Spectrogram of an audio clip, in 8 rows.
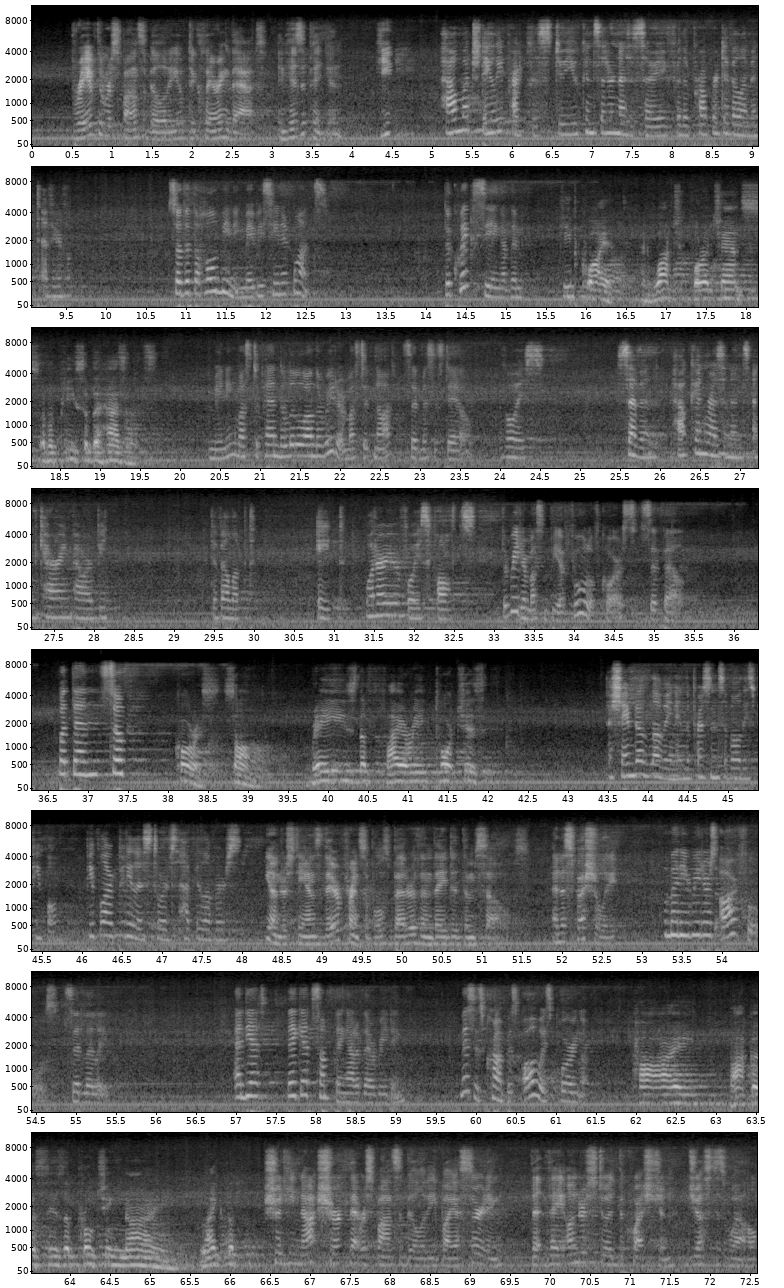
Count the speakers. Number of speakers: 4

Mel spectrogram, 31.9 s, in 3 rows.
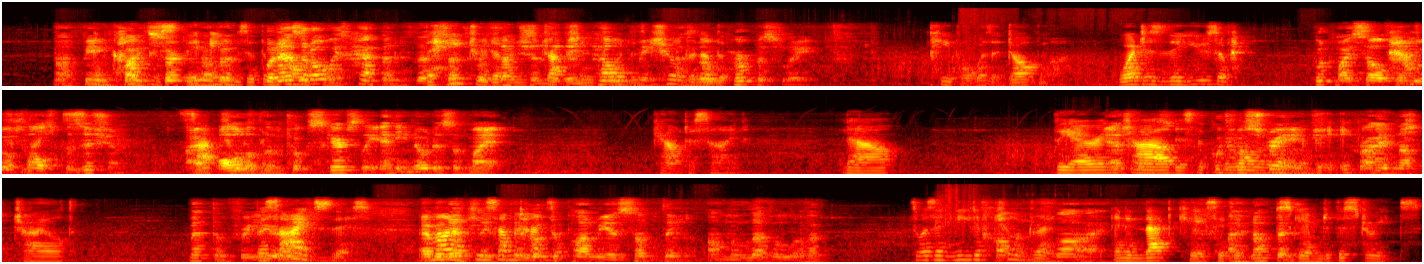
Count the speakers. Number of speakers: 2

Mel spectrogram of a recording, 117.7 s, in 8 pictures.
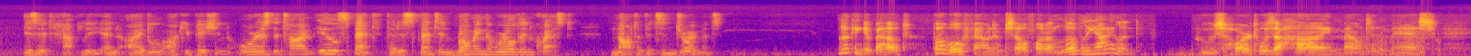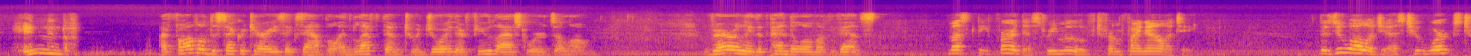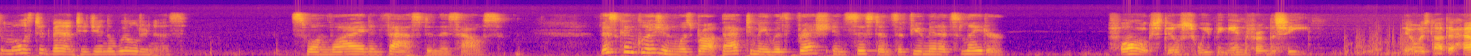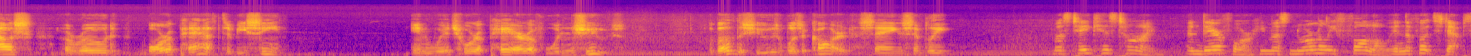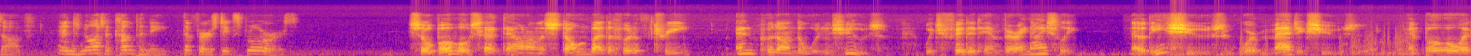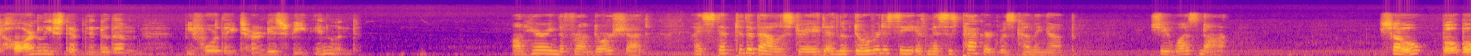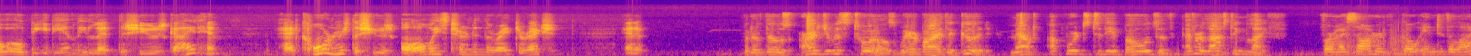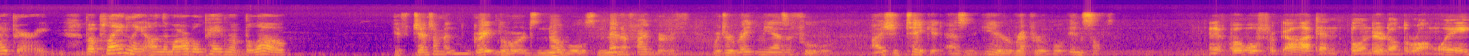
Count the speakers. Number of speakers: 4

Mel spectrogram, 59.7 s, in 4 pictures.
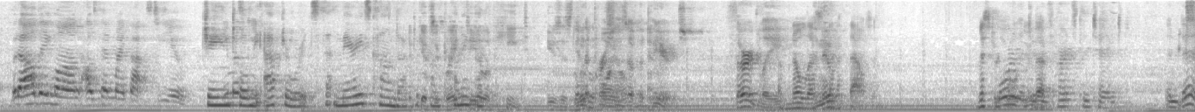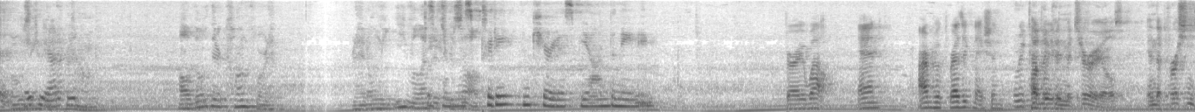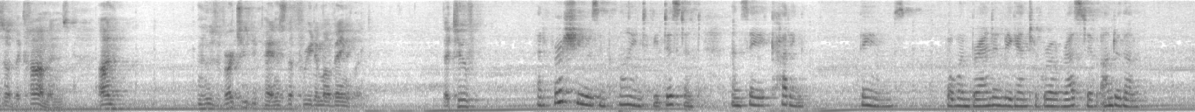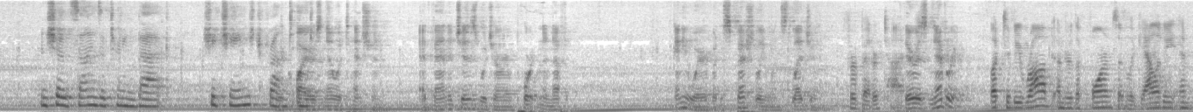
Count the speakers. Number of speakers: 7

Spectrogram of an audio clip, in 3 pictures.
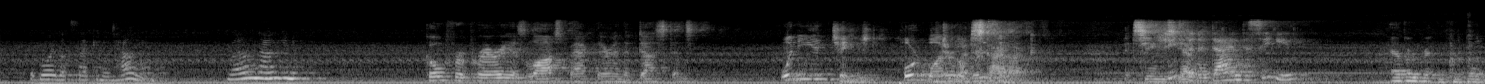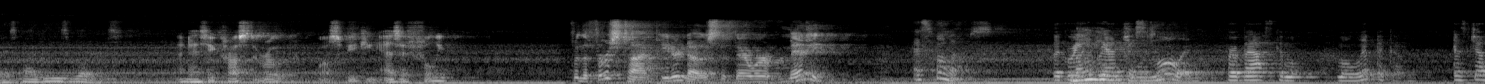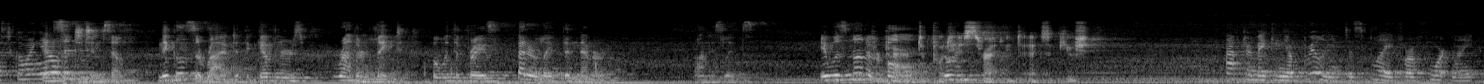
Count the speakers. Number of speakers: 10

